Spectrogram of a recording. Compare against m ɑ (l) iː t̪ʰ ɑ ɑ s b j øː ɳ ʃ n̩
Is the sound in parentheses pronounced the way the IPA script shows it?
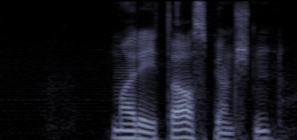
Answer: no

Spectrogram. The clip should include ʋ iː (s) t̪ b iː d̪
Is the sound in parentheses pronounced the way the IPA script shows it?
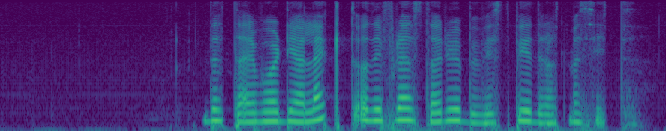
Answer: yes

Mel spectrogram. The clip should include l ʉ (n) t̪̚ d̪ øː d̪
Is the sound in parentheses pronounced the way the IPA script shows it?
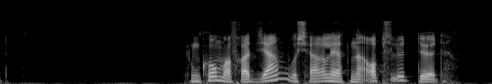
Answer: no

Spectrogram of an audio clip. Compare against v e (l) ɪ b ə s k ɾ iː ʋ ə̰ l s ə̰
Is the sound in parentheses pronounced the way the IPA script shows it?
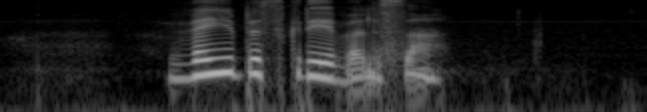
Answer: no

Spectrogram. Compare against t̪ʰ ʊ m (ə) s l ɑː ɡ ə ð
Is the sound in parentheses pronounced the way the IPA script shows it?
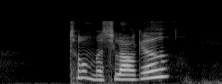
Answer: yes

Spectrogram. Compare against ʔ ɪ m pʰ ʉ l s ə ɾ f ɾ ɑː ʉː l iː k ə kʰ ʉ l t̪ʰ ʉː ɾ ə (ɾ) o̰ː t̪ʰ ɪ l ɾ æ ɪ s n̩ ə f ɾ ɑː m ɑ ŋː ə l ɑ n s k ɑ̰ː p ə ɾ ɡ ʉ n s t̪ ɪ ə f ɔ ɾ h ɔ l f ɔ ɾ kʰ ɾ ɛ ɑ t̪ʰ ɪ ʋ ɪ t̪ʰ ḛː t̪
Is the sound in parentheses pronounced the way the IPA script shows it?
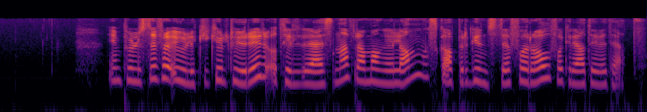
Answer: yes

